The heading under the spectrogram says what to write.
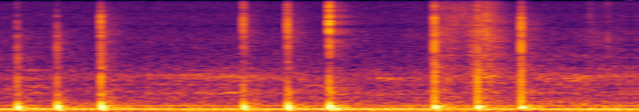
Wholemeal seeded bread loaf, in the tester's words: what it should sound like if it's cooked that like hollow kind of sound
